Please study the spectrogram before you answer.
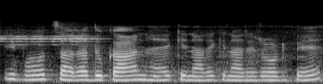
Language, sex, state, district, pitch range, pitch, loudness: Hindi, female, Chandigarh, Chandigarh, 195-210 Hz, 200 Hz, -15 LUFS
